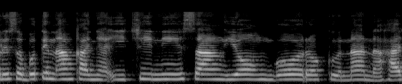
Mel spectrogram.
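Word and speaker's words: 四: kelas berapa gitu kan kalau 4 itu dibacanya yo bukan yong kalau 9 itu bacanya q gitu G ya.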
